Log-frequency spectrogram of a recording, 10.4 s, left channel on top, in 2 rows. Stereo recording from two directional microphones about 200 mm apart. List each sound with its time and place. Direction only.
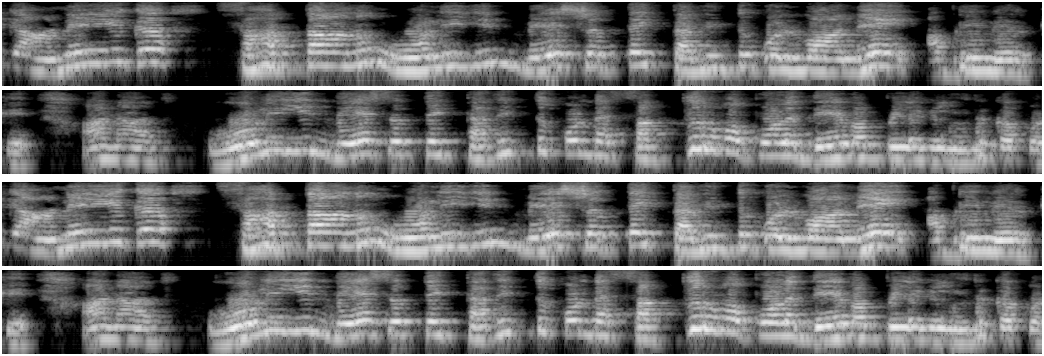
0.0 s speech: 35° right (ahead or behind)
5.5 s speech: 35° right (ahead or behind)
